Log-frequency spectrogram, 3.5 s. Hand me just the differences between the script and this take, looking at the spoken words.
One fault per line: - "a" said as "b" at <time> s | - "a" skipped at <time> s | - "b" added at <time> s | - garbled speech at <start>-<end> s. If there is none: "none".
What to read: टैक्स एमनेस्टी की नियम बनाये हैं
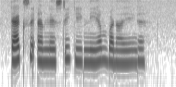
none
